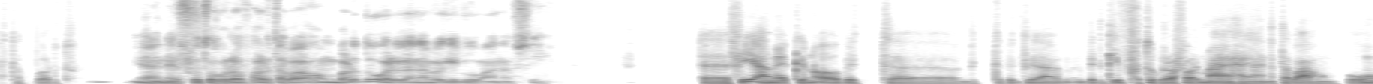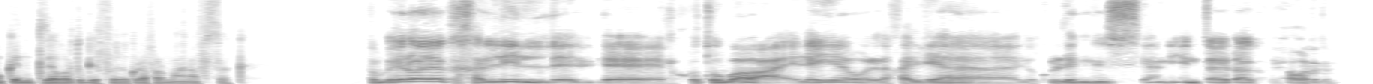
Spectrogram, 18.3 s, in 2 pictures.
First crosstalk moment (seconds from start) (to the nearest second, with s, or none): none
